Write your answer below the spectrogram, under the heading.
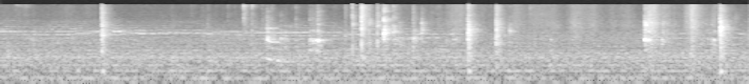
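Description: Scattered light clicks and knocks of mixing bowls and a mixer being handled on a table, over a faint steady background hum.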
